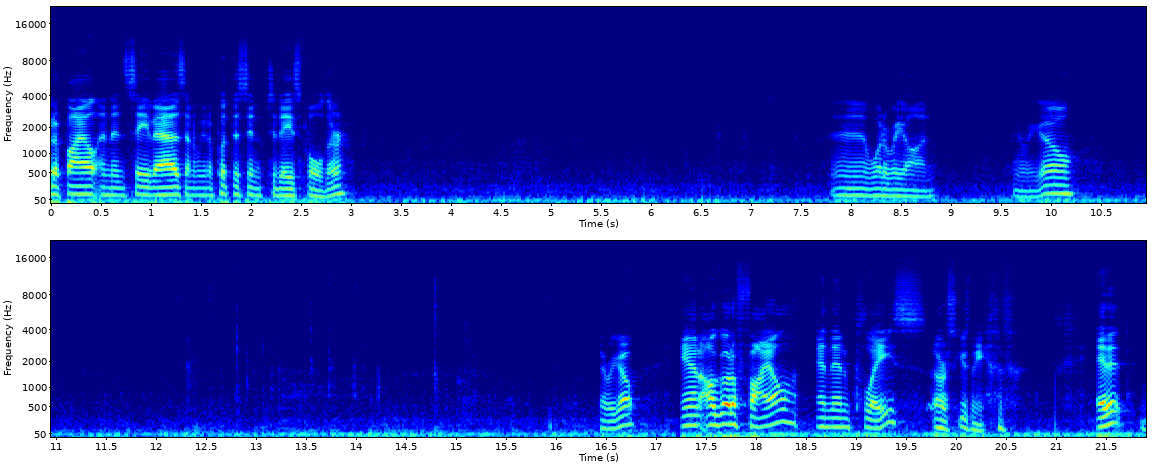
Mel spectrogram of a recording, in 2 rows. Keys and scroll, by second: 14.7 Return.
